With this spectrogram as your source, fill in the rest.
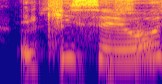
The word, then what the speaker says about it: Kisseo: Comme ça qu'on vous a lancé imprimez les Kiseo.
